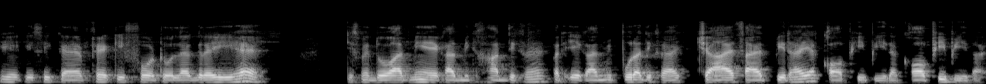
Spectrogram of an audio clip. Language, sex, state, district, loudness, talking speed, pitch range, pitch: Hindi, male, Chhattisgarh, Balrampur, -17 LUFS, 235 wpm, 100-110 Hz, 105 Hz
